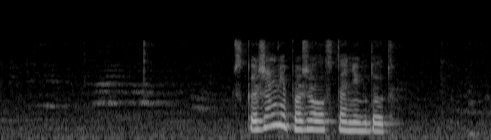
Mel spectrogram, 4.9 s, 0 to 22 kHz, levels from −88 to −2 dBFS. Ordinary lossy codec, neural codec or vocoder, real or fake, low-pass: none; codec, 16 kHz, 16 kbps, FreqCodec, smaller model; fake; none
